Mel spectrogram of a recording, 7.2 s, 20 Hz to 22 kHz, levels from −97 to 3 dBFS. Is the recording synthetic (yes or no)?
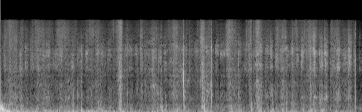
yes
